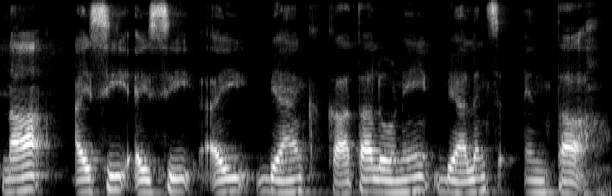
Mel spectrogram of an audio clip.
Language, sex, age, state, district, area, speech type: Telugu, male, 18-30, Telangana, Nalgonda, urban, read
